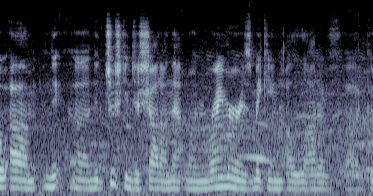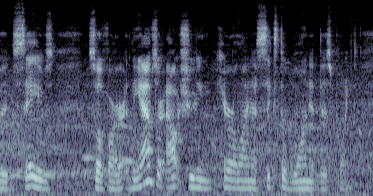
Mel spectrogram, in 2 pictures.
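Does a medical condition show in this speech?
No.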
